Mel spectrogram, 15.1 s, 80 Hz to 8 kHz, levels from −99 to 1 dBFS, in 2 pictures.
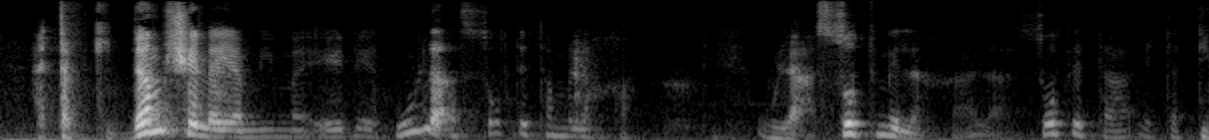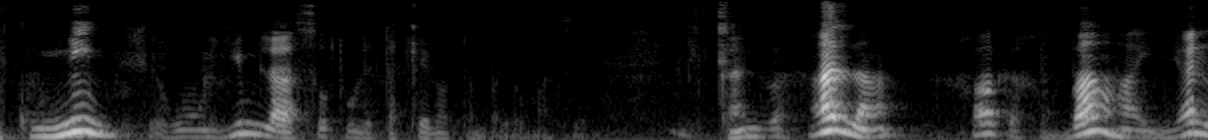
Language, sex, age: Hebrew, male, 60-79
